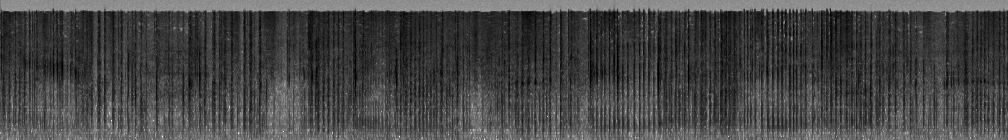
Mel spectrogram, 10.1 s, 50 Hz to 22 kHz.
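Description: Fingertips grip and rub the cover of a glossy hardcover book, producing a continuous, dense stream of bright, crackly friction noise. Short squeaky tones around 2.5 kHz occasionally stand out, with almost no low end.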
